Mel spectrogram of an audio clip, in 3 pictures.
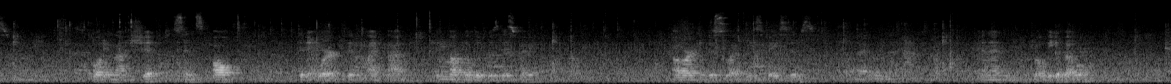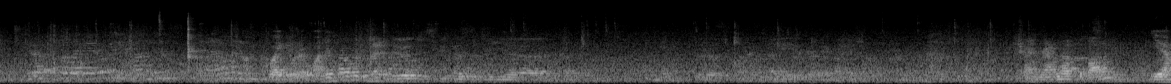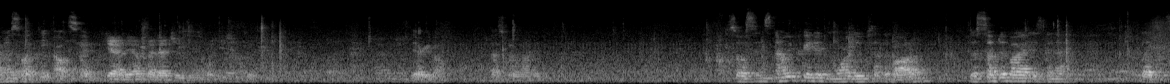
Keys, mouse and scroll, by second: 2.6 alt+click, 3.3 scroll, 3.6-4.1 scroll down 1, 4.2 scroll down 1, 4.2 middle click, 5.8 scroll up 1, 6.6 3, 7.7 shift+click, 10.4 ctrl+b, 14.7 ctrl+b, 15.4 ctrl+z, 16.2 middle click, 17.0 alt+m, 18.3 middle click, 18.7 scroll up 1, 20.0 middle click, 20.3 x, 21.5 2, 22.8 shift+click, 24.1 shift+click, 27.0 ctrl+b.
